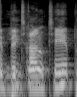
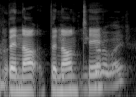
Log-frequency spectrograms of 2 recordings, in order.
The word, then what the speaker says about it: Benante: I always want to say Benante, but it's Benante.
